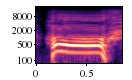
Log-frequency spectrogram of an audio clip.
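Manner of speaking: high, held holler; mock impression shout. Host reprising his voice bit for the chat, high shout. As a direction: belt it out high and loud.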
